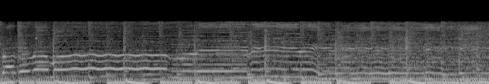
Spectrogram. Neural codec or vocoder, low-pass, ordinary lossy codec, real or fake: none; none; none; real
